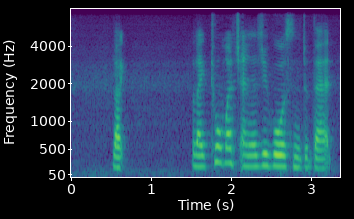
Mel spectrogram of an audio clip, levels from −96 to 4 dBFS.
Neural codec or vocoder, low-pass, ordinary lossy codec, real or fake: codec, 16 kHz, 0.8 kbps, ZipCodec; 7.2 kHz; none; fake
